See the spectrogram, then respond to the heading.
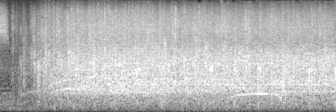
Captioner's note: crowd applauding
